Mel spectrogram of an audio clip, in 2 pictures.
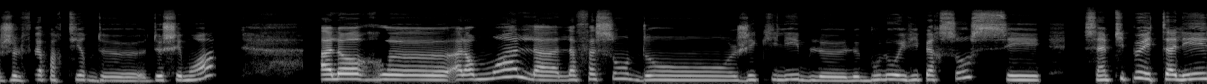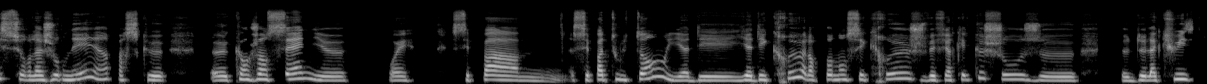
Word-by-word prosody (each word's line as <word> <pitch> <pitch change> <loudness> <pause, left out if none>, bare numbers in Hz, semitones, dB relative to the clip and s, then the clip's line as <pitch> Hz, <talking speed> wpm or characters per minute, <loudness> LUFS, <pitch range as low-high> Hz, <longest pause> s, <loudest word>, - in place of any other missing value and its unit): je 195 +4 0
le 190 - -4
fais 215 +6 -7
à - - -3
partir 210 0 -6
de 175 -3 -5
de 195 +3 +2
chez 195 +1 +2
moi. 215 - -1 1.1
Alors 235 -2 +5
heu, 215 -2 +2
alors 225 +1 +2
moi 310 +9 +1
la 210 - +1
la 210 +3 -2
façon 245 +3 -2
dont 200 -1 -2
j'équilibre 210 +1 -4
le 175 -2 0
le 180 +2 -1
boulot 215 +5 +1
et 210 - 0
vie 210 +1 -2
perso 225 +9 -2
c'est 205 - +1 0.4
c'est 205 - -1
un 210 - +4
petit 255 +6 -3
peu 295 -2 +1
étalé 240 +1 +3
sur 230 -5 +1
la 205 +1 +4
journée 220 - +1
hein. 245 +1 -3
Parce 205 -1 0
que, 195 -3 0 0.5
heu, 190 +1 +1
quand 230 -2 +1
j'enseigne 240 0 +2
heu, 185 0 -2 0.4
oui, 185 -2 -3 0.4
c'est 205 - -4
pas 210 -3 +4
mmh, 165 - -9
c'est 205 +1 0
pas 220 - +3
tout 225 +2 -4
le 205 - -1
temps, 270 - +1
il 215 -8 -1
y 185 - +1
a 185 - +1
des 180 +1 +1
il 175 - -4
y 205 - +6
a - - +6
des 210 0 +1
creux. 295 +10 -2
Alors 210 -9 -1
pendant 225 0 0
ces 215 0 0
creux, 255 +5 -2
je 190 -9 0
vais 200 - +4
faire 195 +1 -2
quelque 215 +6 -4
chose 230 -7 -1
heu, 175 -1 0 0.5
de 170 +3 0
la 190 -1 +3
cuisi 240 +4 +2
210 Hz, 175 wpm, -24 LUFS, 195-230 Hz, 1.1 s, y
